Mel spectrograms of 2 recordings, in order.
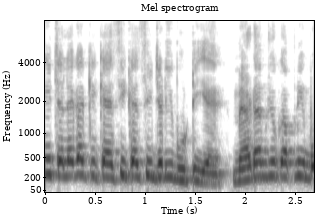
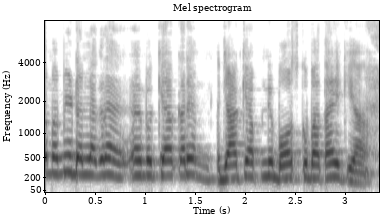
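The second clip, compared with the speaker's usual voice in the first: ordinary delivery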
